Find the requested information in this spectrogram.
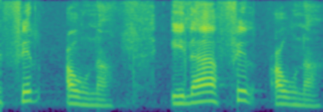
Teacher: الی فرعون، فرعون میں را ساکن ہے، ما قبل فا کے نیچے زیر ہے، را ساکن ہو ما قبل جو ہے وہ حرف کے نیچے زیر ہو تو را ساکن کو باریک کر کے پڑھا جاتا ہے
